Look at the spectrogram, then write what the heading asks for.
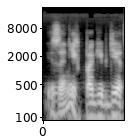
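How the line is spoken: Calm reply. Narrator (Russian): спокойно ответил Лунин

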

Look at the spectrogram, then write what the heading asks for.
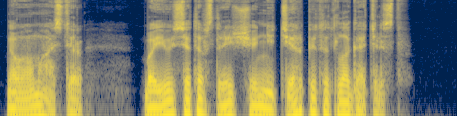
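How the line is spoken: Quiet but insistent. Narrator (Russian): Тихо, но вполне настойчиво продолжил Рональд

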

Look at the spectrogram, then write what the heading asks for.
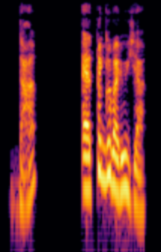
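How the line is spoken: Sharp reply. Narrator (Russian): резко ответила Элис

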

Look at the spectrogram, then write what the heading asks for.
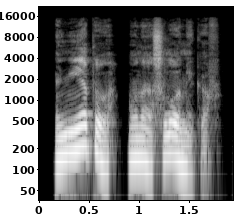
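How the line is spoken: Regretful sigh. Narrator (Russian): вздохнул Денис, сожалея, что не предусмотрел такого развития событий

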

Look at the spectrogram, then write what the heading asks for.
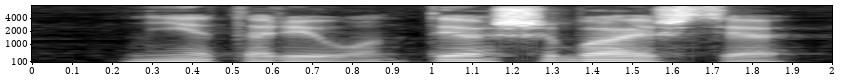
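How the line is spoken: Sad objection. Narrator (Russian): возразила Адена печально

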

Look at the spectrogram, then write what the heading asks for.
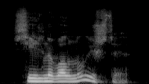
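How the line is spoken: Calm. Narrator (Russian): спокойно начал разговор мастер Джин

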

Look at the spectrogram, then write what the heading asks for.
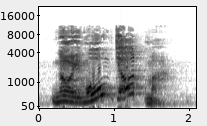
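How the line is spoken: Thunderous roar. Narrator (Vietnamese): Tử Diện Côn Luân rống lên tợ như sấm gầm

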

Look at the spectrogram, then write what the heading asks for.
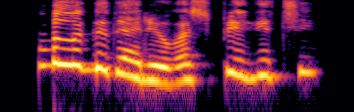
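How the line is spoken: Cheerful mother. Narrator (Russian): весело ответила матушка

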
